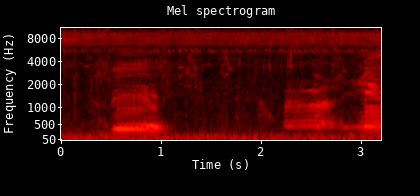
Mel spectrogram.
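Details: Dozens of tame cows roaming muddy rice fields toward fresh grass; short, harmonic-rich moos, one near the start and two more close together at the end, over a steady high insect hum.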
